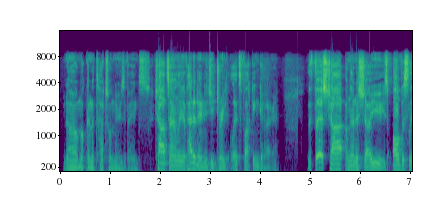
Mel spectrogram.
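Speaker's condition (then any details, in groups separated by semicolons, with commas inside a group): No condition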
